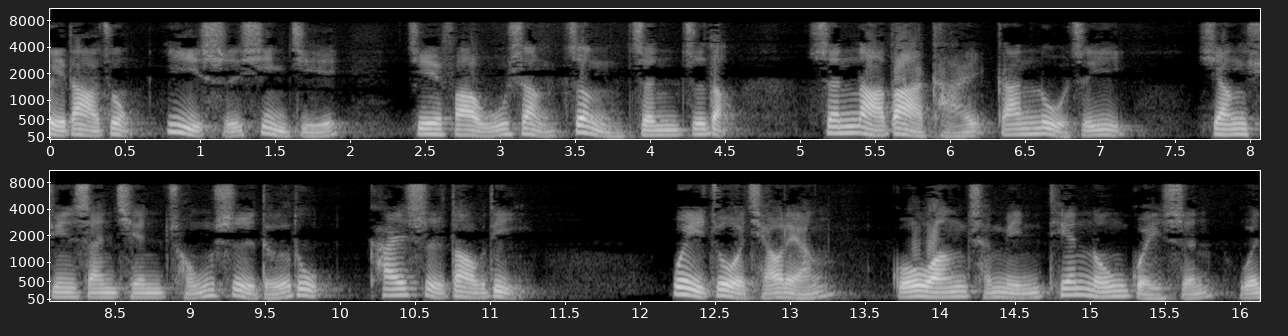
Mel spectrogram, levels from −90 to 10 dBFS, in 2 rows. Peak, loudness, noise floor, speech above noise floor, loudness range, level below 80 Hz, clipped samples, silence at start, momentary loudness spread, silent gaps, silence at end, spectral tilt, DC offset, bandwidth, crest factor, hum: 0 dBFS; -17 LUFS; -62 dBFS; 46 dB; 3 LU; -48 dBFS; under 0.1%; 0 s; 9 LU; none; 0 s; -6.5 dB/octave; under 0.1%; 8 kHz; 16 dB; none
